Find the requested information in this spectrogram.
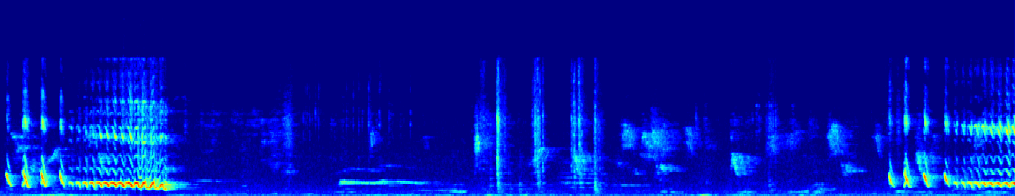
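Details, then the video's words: Black-naped oriole calling loudly and energetically: a run of sharp falling notes and a rapid buzzy nasal series, a long quieter stretch with faint chirps and clicks, then the same harsh pattern starts again. "Suara Burung KEPODANG EMAS Gacor LANTANG super KERAS"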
